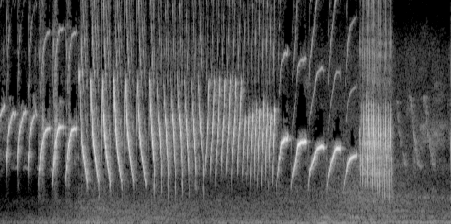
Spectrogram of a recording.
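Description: A Belgian canary sings a fast, high, sustained song of rapid rolling trills and sweeping upslurred notes, with a brief buzzy burst near the end.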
